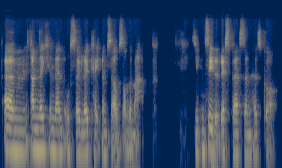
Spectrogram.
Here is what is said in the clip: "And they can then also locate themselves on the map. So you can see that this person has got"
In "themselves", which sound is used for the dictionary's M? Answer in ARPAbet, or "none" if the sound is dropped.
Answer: M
